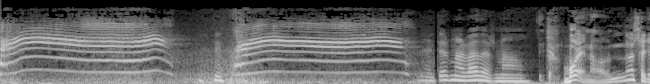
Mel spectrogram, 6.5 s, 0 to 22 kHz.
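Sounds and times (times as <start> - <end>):
cat meowing loudly: 0.0 - 4.2
speech: 2.1 - 2.5, 4.4 - 6.4.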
